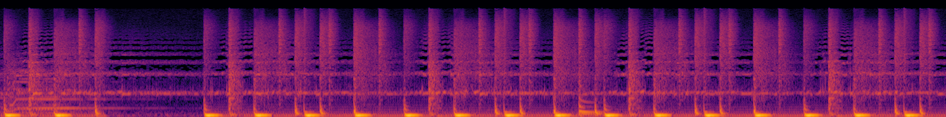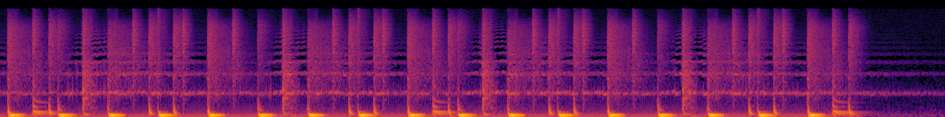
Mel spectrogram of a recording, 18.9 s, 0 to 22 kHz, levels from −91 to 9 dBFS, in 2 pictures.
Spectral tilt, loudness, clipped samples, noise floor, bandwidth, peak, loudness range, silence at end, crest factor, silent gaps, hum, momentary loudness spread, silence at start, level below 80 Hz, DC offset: -5 dB/octave; -21 LUFS; under 0.1%; -50 dBFS; 15 kHz; -4 dBFS; 1 LU; 0.85 s; 14 dB; none; none; 3 LU; 0 s; -18 dBFS; 0.1%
